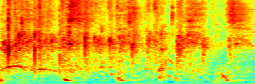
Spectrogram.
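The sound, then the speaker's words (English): A church audience claps and applauds steadily as the speaker walks to the podium, a dense crackle of many hands at moderate volume, with scattered voices calling out over the clapping. “I love it when I walk to the podium and there's a lot of clapping and applause and things like that.”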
